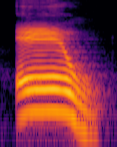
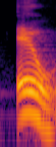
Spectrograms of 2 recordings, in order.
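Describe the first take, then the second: First: The vowel is drawn out long. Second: The vowel is short and plain. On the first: The speaker calls it right. "es prolongada" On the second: The speaker calls it wrong. "no es eu, no es simple"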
